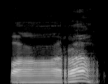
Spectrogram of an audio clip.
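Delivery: പാറ with a drawn-out aa; long vowel. Shown as a demonstration. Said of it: "ഒരുമിച്ച് വായിക്കാം". (പാറ എന്നതിലെ ആ നീട്ടി)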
